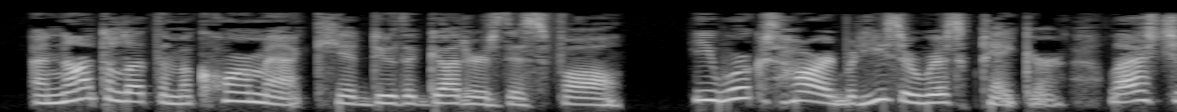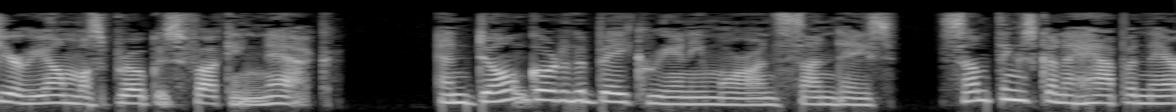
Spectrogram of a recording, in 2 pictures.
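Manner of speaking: ordinary delivery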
